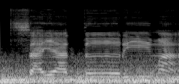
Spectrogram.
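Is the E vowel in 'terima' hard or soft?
soft. The E vowel in terima sounds soft. It follows the Riau Malay standard. The speaker calls it right. "Merujuklah kepada bahasa Melayu Riau"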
